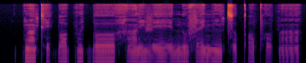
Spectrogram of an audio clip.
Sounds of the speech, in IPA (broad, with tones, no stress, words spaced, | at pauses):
kʷã˦ kʰɪ˨ɡ͡bɔ˦kʷi˦ɡ͡boː˦ hã˨ɾi˦ βeː˨ nu˦fɛ˨˦ɲĩ˨ t͡so˨kʼɔ˦ pʰo˦pã˨˦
